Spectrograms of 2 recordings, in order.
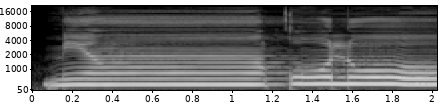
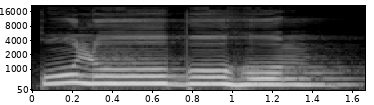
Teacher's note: lu mad tabi'i dhahiri karena ada waw sukun didahului dhammah, maka lam panjang 2 harokat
